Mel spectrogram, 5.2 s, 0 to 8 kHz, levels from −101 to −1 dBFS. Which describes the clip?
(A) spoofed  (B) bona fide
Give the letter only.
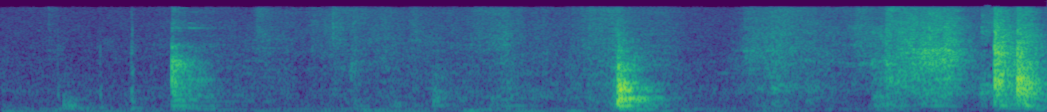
B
